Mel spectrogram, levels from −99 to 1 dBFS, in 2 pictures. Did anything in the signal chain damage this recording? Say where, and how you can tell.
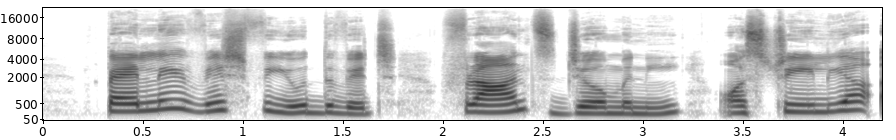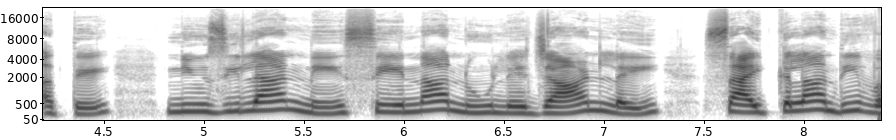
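No, no signal chain damage.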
